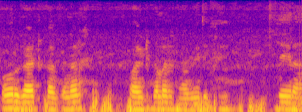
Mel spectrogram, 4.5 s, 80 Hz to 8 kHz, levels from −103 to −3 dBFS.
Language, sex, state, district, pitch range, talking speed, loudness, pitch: Hindi, male, Haryana, Rohtak, 125-135 Hz, 145 wpm, -18 LUFS, 130 Hz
